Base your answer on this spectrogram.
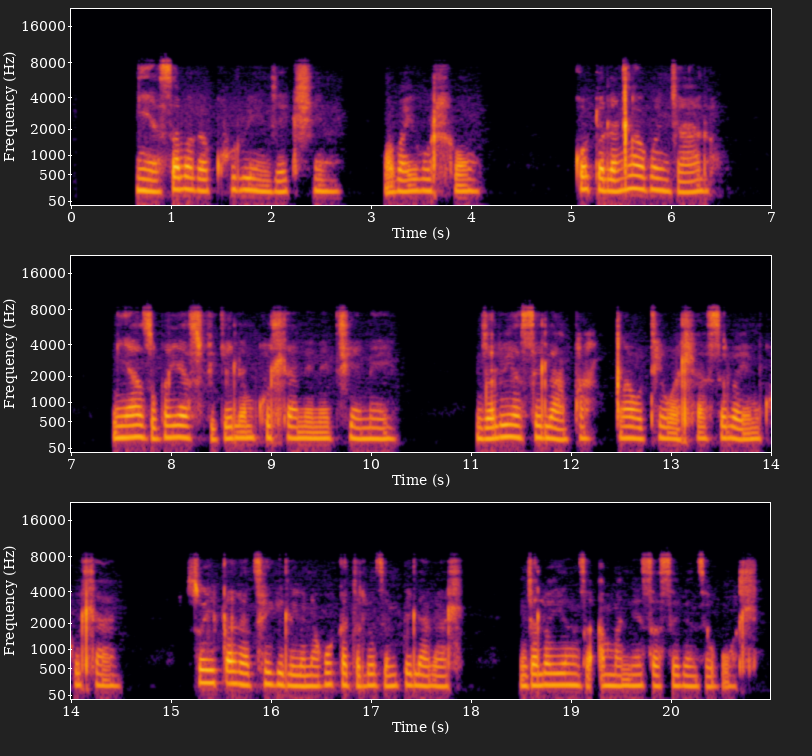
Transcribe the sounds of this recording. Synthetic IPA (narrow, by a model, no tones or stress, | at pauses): ŋijasaβaɣakʰuluiind͡ʒʱɛkʃɔn | ŋɔ̰βajiβuɬuŋu | ɣɔd̥ʱwalaŋ͡ǁaɣɔnd͡ʒʱaːlɔ | ŋijazuβajaziviɣɛlem̩kʰuɬanɛnet͡ʃʼijɛnɛjɔ | nd͡ʒʱalɔujasɛlapʰa | ŋ͡ǁautʰɛwaɬasɛlwajim̩kʰuɬaːnɛ | sojiǃaɣatʰeɣilɛjɔnaɣɔɡ̥ʱḁt͡ʃʼalwɛzempʼilaɣaɬɛ̥ | nd͡ʒʱalwajɛnd͡zʱaʔamanɛsasɛβɛnd͡zʱɛɣṵːɬɛ̥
